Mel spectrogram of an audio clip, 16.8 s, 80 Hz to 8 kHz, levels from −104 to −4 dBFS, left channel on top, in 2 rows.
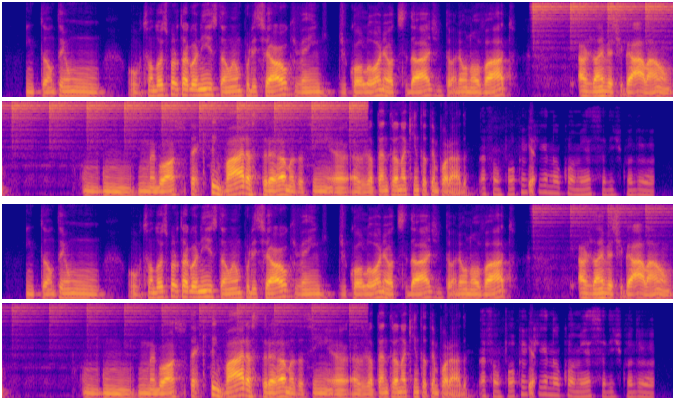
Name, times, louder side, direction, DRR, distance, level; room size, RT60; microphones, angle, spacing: voice 1, 0.3-1.3 1.6-4.1 4.4-6.4 7.2-8.4 9.4-14.2 15.0-15.1, equal, 5° left, 0.6 m, -28 dB
sound 1, 6.6-13.0, left 14 dB, 50° left, 2.7 m, -32 dB
voice 2, 14.4-16.5, right 2 dB, 85° right, 4.5 m, -44 dB
head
